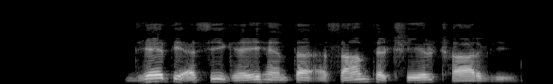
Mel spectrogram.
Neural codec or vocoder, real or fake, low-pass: none; real; 7.2 kHz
